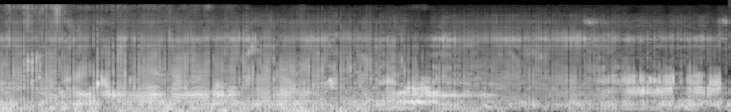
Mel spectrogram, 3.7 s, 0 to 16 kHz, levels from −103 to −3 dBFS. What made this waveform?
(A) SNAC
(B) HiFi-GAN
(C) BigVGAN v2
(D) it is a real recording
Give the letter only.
C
